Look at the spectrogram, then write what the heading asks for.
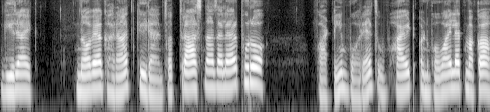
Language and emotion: Goan Konkani, fearful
